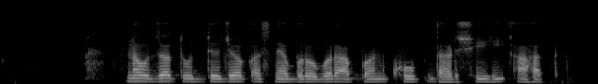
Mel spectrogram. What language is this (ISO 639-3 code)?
mar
